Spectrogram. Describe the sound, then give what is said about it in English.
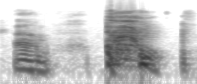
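A loud cough into a microphone: a rough throat-clearing burst, then a harsher, longer hack, ending with a short final cough, all within about two seconds. “I was supposed to hit my cough button.”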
